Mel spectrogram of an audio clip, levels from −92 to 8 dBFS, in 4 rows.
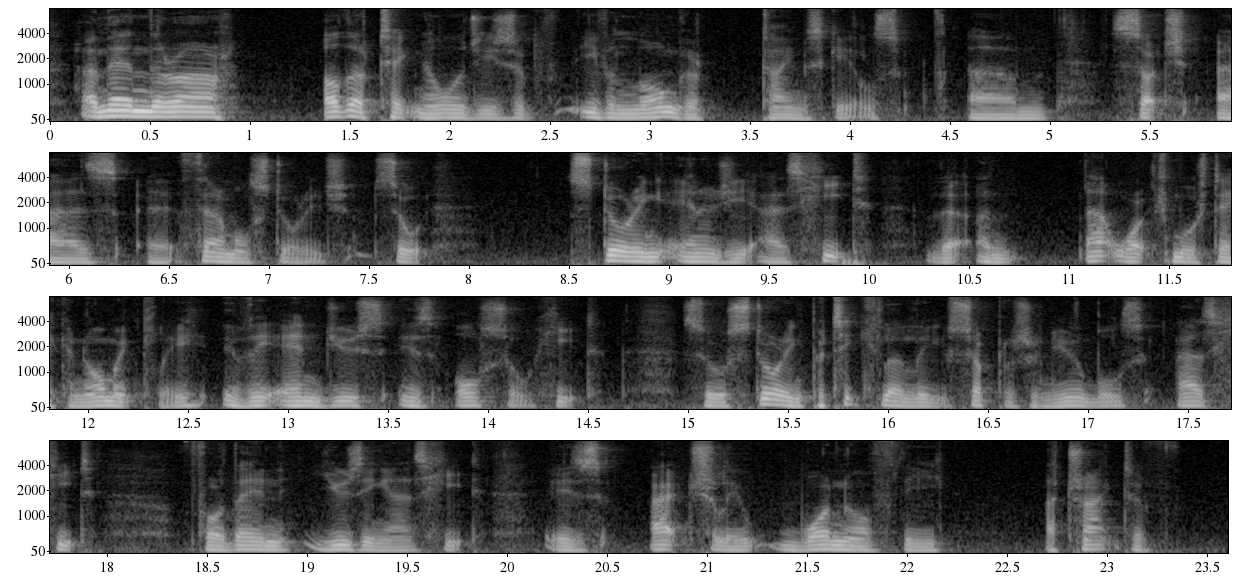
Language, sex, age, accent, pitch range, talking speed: English, male, 50-69, British, 95-110 Hz, 135 wpm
